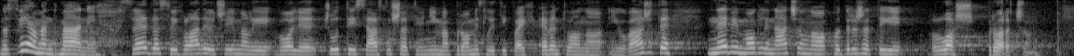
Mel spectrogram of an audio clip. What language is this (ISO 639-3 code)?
hrv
